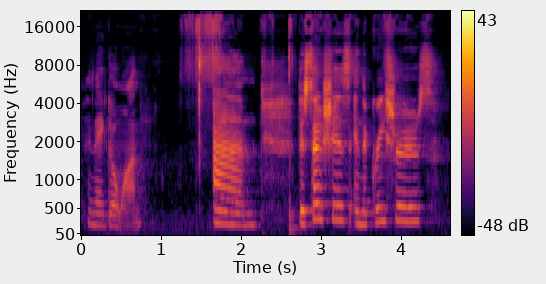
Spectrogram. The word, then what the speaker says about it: Socs: The Socs and the Greasers. Socs stands for socials. That's why it's pronounced that way.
